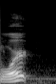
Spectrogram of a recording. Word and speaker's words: Wort: What's Wurtz? Right? Am I saying that right? – Wort? – Yeah, that's I'm saying, shit.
